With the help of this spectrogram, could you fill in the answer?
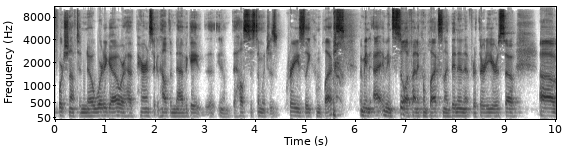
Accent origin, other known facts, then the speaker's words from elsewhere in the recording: Annapolis, Maryland, United States; I grew up in Annapolis. I went to Tower Heights back in the 70s. So been here in this area my entire life.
